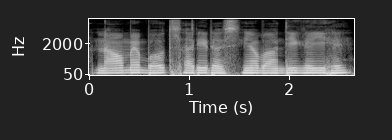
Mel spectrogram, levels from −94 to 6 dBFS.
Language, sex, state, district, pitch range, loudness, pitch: Hindi, male, Jharkhand, Ranchi, 120-130 Hz, -10 LUFS, 125 Hz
